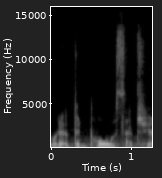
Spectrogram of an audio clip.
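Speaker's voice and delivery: conspiratorial whisper, no voice at all.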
